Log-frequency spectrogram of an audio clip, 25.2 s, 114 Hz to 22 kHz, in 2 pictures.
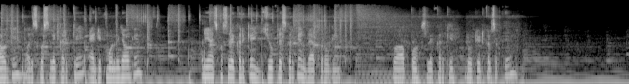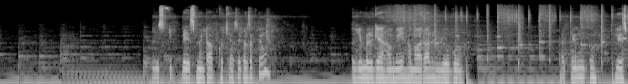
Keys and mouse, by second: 0.1 middle drag, 1.5 Tab, 2.8 a, 4.7 u, 7.0 r, 11.4 r, 14.3 g, 17.1-17.5 middle drag, 17.9 Tab, 18.8 click, 19.4 middle click, 20.3-21.5 middle drag, 24.6 g.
